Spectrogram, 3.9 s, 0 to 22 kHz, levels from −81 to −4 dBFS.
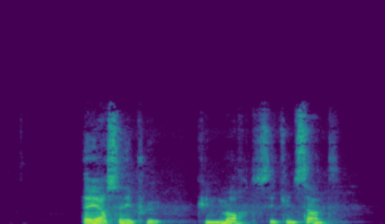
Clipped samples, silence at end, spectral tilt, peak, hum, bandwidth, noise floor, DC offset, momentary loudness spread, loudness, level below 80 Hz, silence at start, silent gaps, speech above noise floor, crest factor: under 0.1%; 0.55 s; -6 dB/octave; -2 dBFS; none; 12 kHz; -78 dBFS; under 0.1%; 12 LU; -20 LUFS; -60 dBFS; 0.85 s; none; 59 dB; 18 dB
